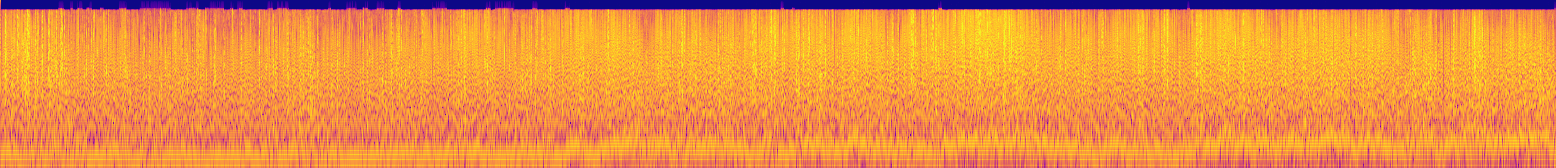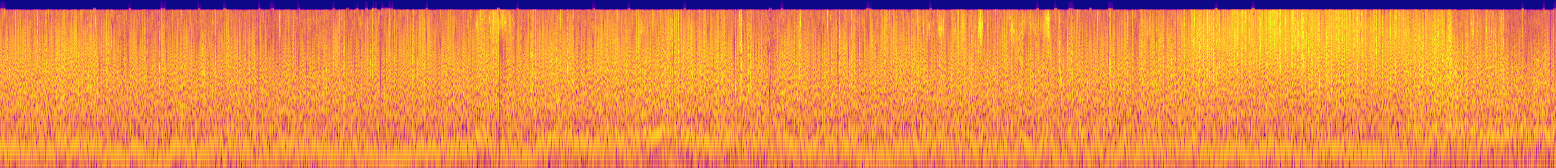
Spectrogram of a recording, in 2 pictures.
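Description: A motor vehicle's engine running at speed, its hum wavering slowly up and down, under a loud, steady rushing of wind and road noise.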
